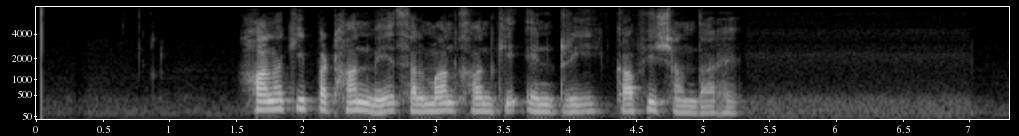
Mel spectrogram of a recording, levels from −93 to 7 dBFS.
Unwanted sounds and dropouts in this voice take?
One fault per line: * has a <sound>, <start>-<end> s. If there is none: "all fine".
all fine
